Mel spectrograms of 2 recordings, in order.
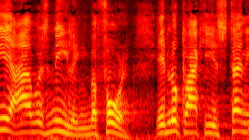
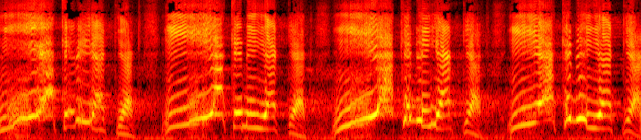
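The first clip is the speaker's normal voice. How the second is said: piercing whistle-like squeal, very high, very slow, drawn out; 10 semitones higher than usual. Retelling how a little imp jumped up and hollered, in a shrill piercing voice. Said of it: "hollered in a real shrill voice".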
